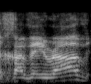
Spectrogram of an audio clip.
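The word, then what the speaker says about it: חבריו: chaveirav is in brackets because it's pronounced chaveirav, but it's written in the Tanakh, the way the tradition, the Masorah, has the scroll written, is that it's written without a yud, so it looks like chaveiro, his fellow.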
